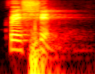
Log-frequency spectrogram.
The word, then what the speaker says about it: question: கொஸ்டின். இதை start பண்ணுறப்போ வ அப்படின்ற சவுண்டோடு வரணும். கொஸ்டின்.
